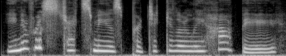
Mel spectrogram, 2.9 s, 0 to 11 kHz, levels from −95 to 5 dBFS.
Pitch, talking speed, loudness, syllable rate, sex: 300 Hz, 145 wpm, -16 LUFS, 5.3 syllables/s, female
